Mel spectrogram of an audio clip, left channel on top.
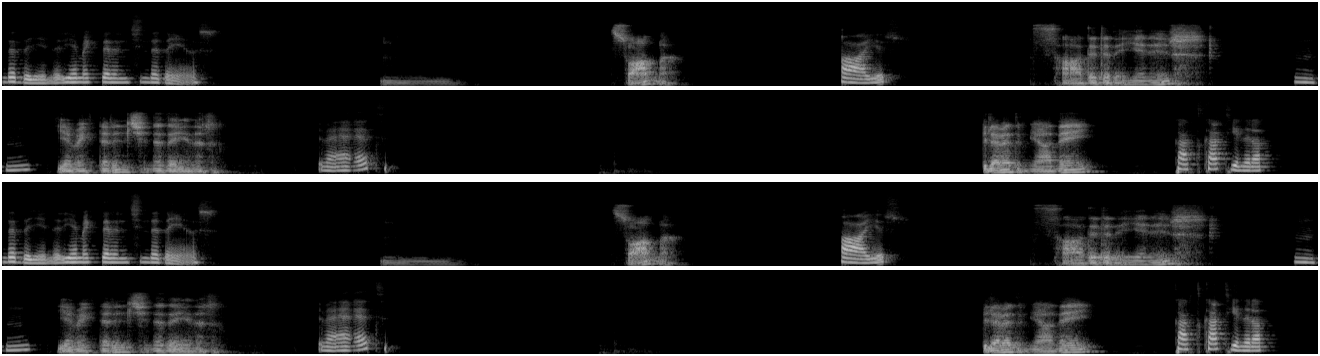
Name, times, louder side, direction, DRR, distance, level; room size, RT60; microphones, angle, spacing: voice 1, 0.0-2.1 8.4-9.0 12.9-13.5 16.3-16.8 24.9-25.8, right 2 dB, 15° right, 9 dB, 0.3 m, -26 dB
voice 2, 3.8-4.5 6.1-6.7 10.3-12.0 13.7-15.4 23.0-24.0, left 1 dB, 90° left, 3 dB, 2.8 m, -30 dB
6.6 x 6.5 x 4.6 m, 0.30 s
head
